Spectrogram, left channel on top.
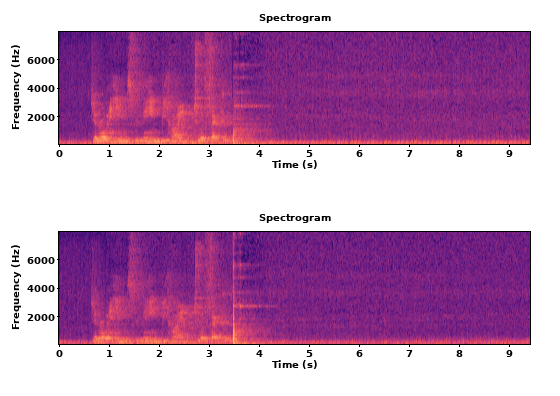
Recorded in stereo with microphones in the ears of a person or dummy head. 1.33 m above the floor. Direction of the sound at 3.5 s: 50° right (ahead or behind).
